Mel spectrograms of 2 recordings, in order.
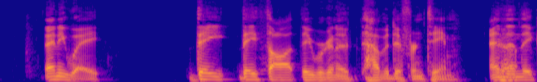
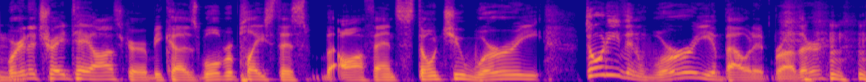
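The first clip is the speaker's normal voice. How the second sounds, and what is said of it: Rural-sounding wrestler-style impression voice. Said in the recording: “What is that impression of? ... Is like kind of Macho Man, but kind of like not like, I don't know. Rural”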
